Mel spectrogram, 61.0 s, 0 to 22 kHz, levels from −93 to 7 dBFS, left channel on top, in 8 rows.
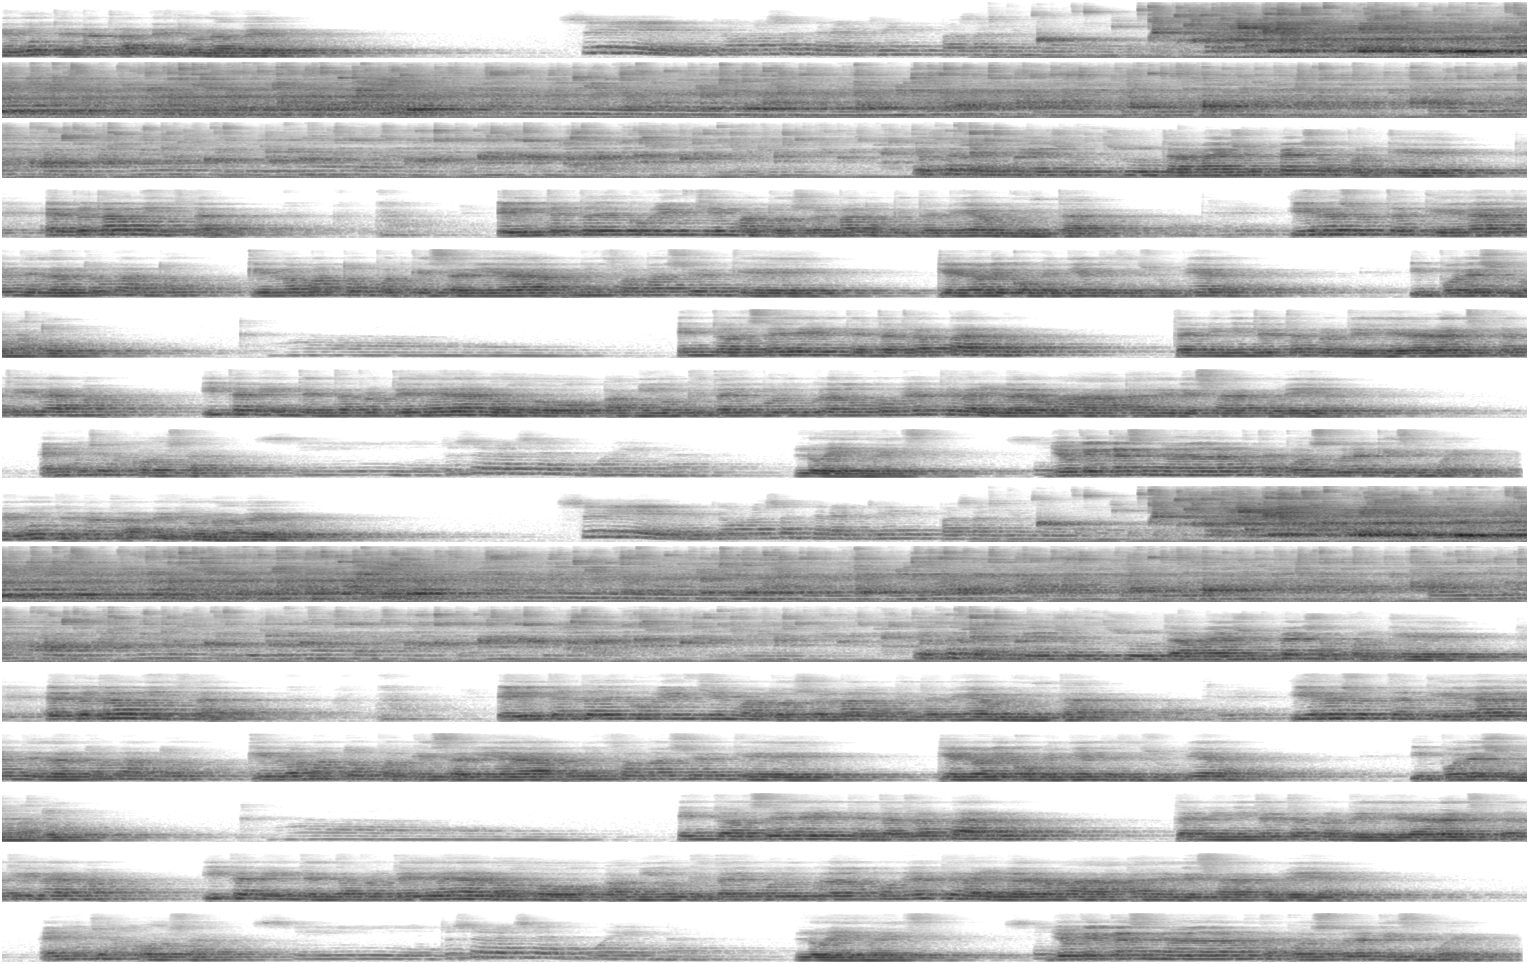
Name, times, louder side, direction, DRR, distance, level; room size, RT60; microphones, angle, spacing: voice 1, 0.0-1.5 7.0-7.3 19.8-22.5 23.1-24.0 24.8-24.9 25.4-28.4 29.3-31.5 31.7-34.7 35.2-36.7 37.5-38.5 41.5-43.2 44.0-46.3 46.8-52.4 53.6-54.5 57.3-57.9 58.6-60.7, equal, 85° left, -5 dB, 0.7 m, -25 dB
voice 2, 2.8-6.8 7.2-8.7 9.3-9.9 10.2-19.3 28.7-29.2 39.5-41.0 53.7-54.2 54.8-56.9 58.4-58.9, right 1 dB, 60° right, -1 dB, 0.6 m, -38 dB
Liquid, 4.9-21.6 21.8-22.4, equal, 10° left, 0.9 m, -26 dB
2.7 x 2.1 x 2.9 m, 1.3 s
head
